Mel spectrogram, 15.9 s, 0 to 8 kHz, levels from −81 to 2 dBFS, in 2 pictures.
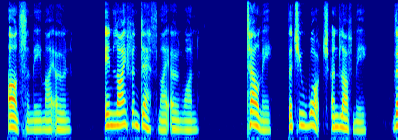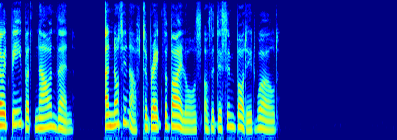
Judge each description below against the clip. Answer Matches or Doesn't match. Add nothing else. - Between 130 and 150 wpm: Matches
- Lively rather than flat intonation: Matches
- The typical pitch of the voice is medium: Matches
